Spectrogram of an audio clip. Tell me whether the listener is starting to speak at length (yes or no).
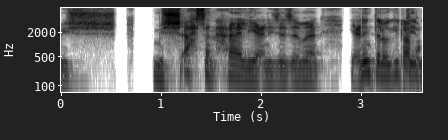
no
